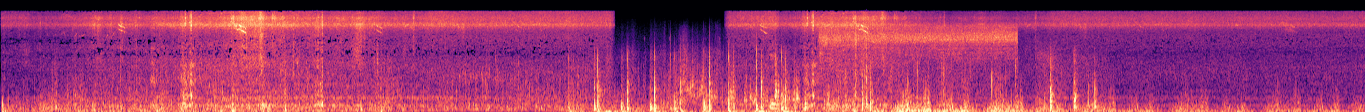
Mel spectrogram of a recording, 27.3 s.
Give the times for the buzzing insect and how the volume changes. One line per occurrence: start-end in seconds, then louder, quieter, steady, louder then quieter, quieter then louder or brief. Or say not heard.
0.0-12.3 louder then quieter
14.4-27.2 quieter.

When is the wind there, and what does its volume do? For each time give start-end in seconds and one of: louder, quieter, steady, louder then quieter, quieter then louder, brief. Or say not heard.
0.0-27.2 louder then quieter.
